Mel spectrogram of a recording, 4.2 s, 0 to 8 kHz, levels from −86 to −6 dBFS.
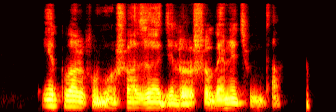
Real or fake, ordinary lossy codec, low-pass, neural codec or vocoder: fake; MP3, 64 kbps; 7.2 kHz; codec, 24 kHz, 1 kbps, SNAC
